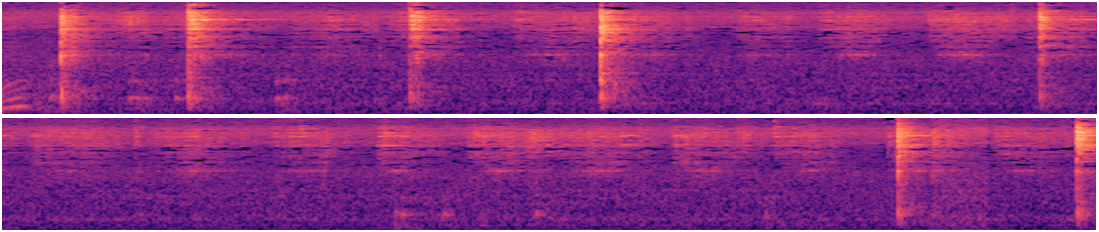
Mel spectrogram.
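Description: Perforated metal skimmer clinking and scraping against a metal kadai while stirring chopped coconut being dry-roasted: about six sharp, separate clinks at irregular spacing, the loudest a little after two seconds, with quiet in between.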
